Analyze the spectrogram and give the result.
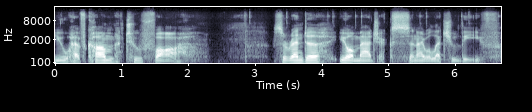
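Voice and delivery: menacing, ominous disembodied voice. Voicing a hidden presence that speaks from a lightless pit: menacing voice from the darkness. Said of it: "you just hear this voice".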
